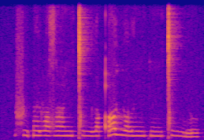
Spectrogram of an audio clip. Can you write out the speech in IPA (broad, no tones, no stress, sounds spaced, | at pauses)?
f i ʔ ə̃ y̯ ɭ ə zˤ ĩː ǀ iː l ʊ qʼ ɔ ʎ ɔ l ĩː k ĩː ǀ iː u̯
